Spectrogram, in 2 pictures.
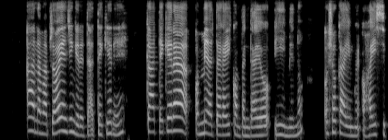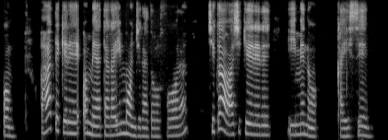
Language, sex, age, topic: Oshiwambo, female, 25-35, agriculture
